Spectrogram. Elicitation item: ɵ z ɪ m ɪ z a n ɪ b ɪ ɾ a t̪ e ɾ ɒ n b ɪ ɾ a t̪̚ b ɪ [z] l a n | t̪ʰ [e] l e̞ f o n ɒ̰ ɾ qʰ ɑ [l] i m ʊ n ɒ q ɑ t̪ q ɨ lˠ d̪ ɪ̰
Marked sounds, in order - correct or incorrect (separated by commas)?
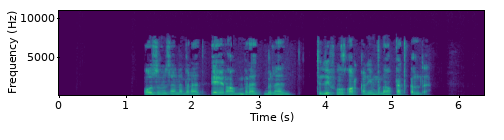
incorrect, correct, correct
